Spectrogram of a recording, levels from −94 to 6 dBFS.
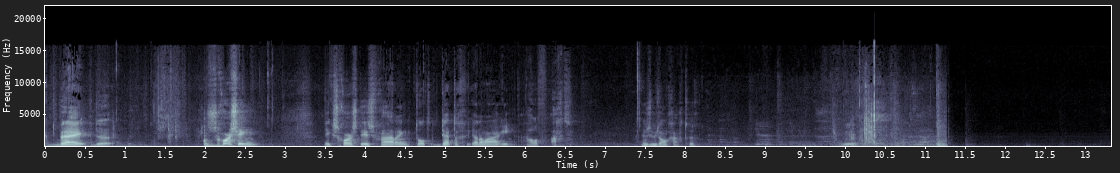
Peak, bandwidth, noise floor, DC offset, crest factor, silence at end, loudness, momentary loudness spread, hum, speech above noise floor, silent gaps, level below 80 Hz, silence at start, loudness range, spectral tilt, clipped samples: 0 dBFS; 16.5 kHz; -68 dBFS; under 0.1%; 26 dB; 2.05 s; -23 LUFS; 24 LU; none; 45 dB; none; -58 dBFS; 0 s; 13 LU; -3.5 dB/octave; under 0.1%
